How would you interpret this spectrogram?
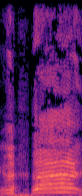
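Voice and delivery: high, loud laughing grunts while imitating a friend; squeaky mock-struggle noises; mock effort grunts. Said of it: "I just pictured you just like".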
